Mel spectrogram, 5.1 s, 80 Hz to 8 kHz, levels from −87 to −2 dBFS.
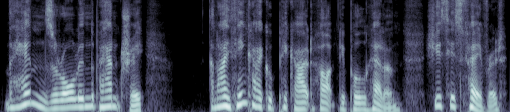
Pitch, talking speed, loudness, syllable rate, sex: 150 Hz, 225 wpm, -21 LUFS, 6.6 syllables/s, male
